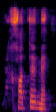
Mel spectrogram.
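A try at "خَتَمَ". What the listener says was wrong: Khotame. Khotame. Le kha est emphatique. Kha. Khotame.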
